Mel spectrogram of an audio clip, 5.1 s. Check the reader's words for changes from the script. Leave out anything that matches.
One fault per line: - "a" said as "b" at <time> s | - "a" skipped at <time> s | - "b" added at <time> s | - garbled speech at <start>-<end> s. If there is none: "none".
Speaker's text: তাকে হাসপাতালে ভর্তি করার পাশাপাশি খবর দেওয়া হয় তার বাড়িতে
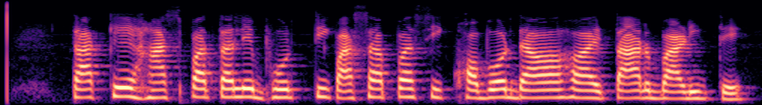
- "করার" skipped at 2.2 s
